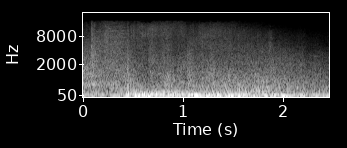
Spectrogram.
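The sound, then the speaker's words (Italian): A loud, sustained explosive boom with heavy low rumble and crackling debris, rolling on for a couple of seconds before tapering off slightly, with no voices present, as Tony's house is bombed. “Dopo aver apertamente sfidato il terrorista noto come il Mandarino, che stava terrorizzando i cittadini americani con una serie di video virali, la casa di Tony viene letteralmente bombardata.”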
